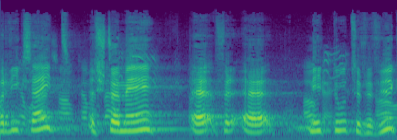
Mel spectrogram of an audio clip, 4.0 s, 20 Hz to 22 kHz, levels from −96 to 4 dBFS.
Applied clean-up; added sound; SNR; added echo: none; Gull, seagull; 15 dB; none.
